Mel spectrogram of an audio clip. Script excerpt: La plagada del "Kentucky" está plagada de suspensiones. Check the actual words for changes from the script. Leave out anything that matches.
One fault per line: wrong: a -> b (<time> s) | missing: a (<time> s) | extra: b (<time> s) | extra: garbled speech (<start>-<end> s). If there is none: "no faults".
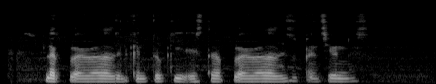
no faults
